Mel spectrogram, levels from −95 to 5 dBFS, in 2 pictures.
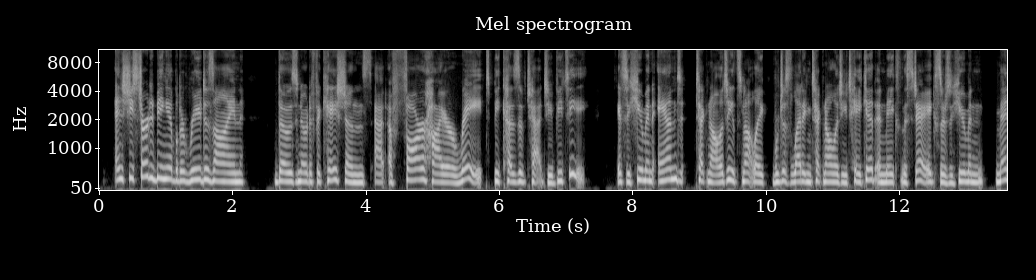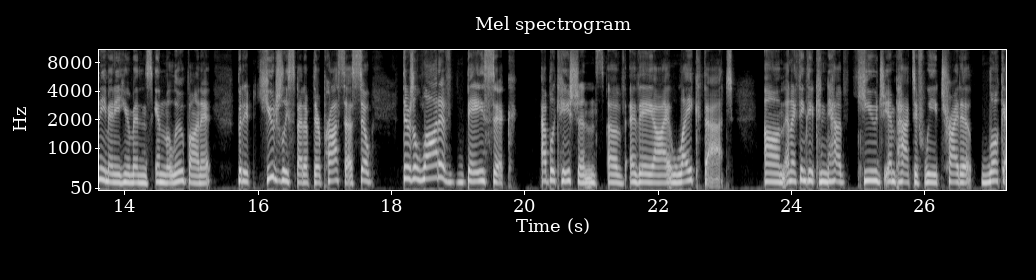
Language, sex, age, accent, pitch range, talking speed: English, female, 30-49, American, 195-230 Hz, 170 wpm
